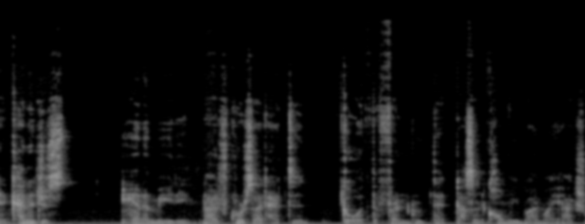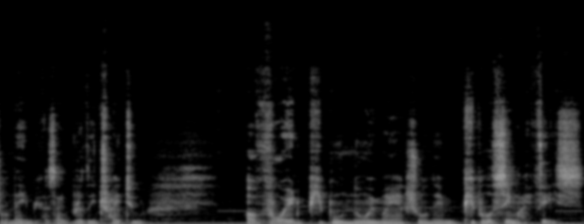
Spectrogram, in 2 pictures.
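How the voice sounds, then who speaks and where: Audible room echo surrounds a soft-spoken man. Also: moderate pace. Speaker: YouTuber and digital artist. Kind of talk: casual voiceover commentary over speedart. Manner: hesitant, many fillers.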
